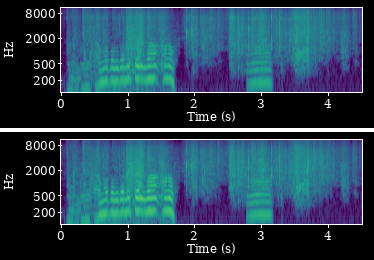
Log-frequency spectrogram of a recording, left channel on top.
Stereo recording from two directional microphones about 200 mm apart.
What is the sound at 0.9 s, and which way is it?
Speech, 25° right (ahead or behind).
